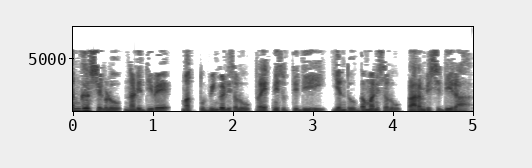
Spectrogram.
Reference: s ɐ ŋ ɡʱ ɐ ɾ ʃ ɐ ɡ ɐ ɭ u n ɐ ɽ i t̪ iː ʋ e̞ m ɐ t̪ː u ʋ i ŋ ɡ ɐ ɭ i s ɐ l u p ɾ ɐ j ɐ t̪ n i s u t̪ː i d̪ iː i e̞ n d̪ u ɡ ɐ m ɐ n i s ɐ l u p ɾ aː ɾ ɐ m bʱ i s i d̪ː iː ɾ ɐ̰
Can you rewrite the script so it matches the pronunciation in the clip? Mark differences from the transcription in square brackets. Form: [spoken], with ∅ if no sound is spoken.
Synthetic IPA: s ɐ ŋ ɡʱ ɐ ɾ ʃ ɐ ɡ ɐ ɭ u n ɐ ɽ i [d̪] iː ʋ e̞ m ɐ t̪ː u ʋ i ŋ ɡ ɐ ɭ i s ɐ l u p ɾ ɐ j ɐ t̪ n i s u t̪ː i d̪ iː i e̞ n d̪ u ɡ ɐ m ɐ n i s ɐ l u p ɾ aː ɾ ɐ m bʱ i s i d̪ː iː ɾ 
